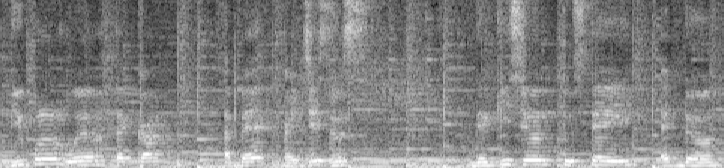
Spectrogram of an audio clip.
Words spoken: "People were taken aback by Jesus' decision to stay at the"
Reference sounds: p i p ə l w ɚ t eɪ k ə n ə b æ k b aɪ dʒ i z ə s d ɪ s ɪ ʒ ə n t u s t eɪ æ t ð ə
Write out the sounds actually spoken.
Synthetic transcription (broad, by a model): p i p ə l w ɚ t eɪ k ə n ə b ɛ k b aɪ dʒ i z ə s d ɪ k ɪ s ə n t u s t eɪ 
